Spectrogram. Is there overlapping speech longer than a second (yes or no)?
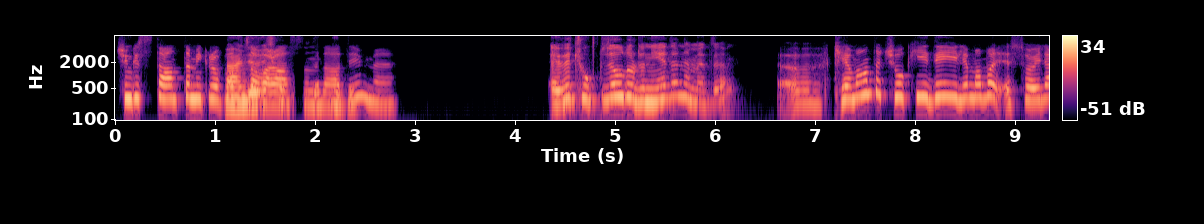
yes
